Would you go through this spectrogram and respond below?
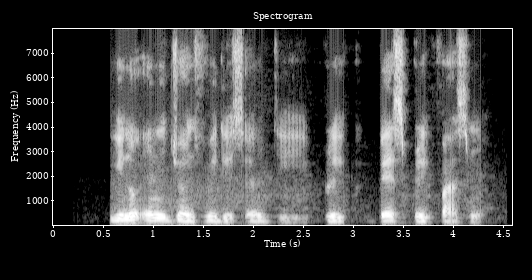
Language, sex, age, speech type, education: Nigerian Pidgin, male, 15-29, spontaneous, tertiary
